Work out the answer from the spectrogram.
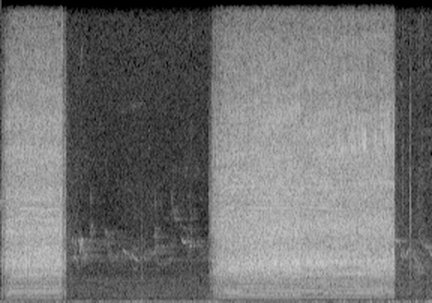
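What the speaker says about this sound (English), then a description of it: "Now we'll switch out the drill bit for the nut driver." A power drill fitted with a nut driver drives screws in two close, loud bursts, the first short and the second lasting about two and a half seconds, with quiet handling noise between them.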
